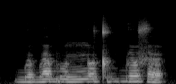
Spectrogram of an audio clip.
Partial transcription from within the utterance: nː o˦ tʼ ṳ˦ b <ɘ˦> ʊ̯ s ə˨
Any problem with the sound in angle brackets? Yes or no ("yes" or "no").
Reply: no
